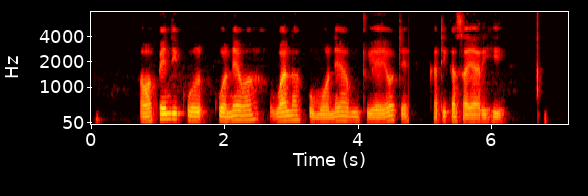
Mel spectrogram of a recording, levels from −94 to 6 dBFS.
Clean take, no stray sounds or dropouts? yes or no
yes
